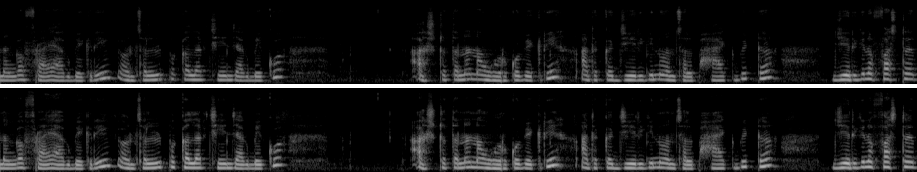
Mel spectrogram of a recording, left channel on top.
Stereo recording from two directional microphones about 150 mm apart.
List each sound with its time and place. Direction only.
0.0 s speech: 30° right (ahead or behind)
1.7 s a woman's voice: 55° right (ahead or behind); by 9.1 s 25° right (ahead or behind)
